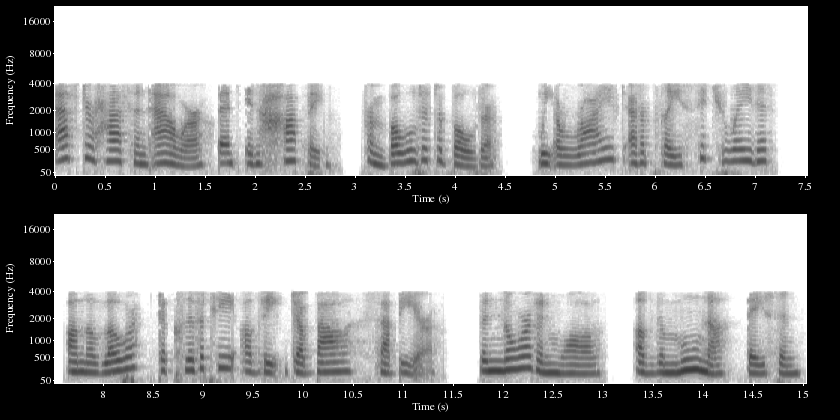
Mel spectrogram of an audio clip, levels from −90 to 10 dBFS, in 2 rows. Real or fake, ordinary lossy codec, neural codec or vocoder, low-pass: fake; AAC, 16 kbps; codec, 16 kHz, 0.8 kbps, ZipCodec; 7.2 kHz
